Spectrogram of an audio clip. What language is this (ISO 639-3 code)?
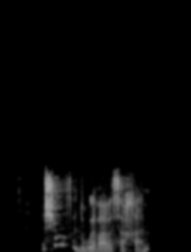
kab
